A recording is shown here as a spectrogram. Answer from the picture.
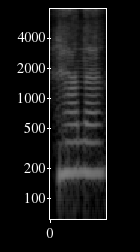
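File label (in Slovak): "hana", Slovak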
